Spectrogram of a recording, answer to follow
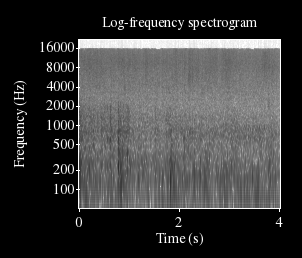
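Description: A low rumbling noise that slowly fades, with two soft low thumps about one and two seconds in.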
